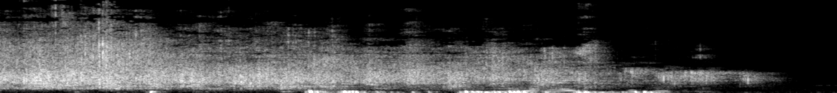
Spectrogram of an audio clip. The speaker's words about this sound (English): Can we give our primary contestants a big round of applause?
